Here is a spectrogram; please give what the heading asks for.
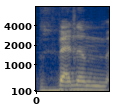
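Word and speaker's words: Venum: Venom. Uh, but not spelled like Venom. It's V E N U M.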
